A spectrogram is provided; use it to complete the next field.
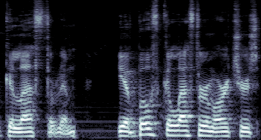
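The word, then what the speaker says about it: Galadhrim: He does come with a unit of Galadrum swordsmen, so you have both the Galadrum archers. Sorry, you pronounce it with a TH, so Galathrum.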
